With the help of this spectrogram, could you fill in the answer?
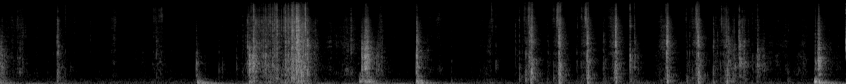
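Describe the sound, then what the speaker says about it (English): Tarot cards drawn and shuffled from a deck, producing a run of quick papery flicks and riffles, close and fairly crisp, with no talking. "Let's get a couple of these cards here."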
